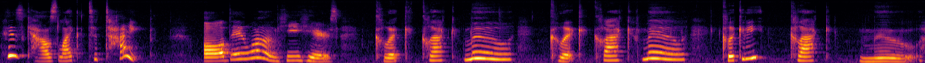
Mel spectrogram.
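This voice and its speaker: A woman's put-on character voice, high-pitched and very slow. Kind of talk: bedtime story. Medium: read story. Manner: warm, slow, questioning.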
